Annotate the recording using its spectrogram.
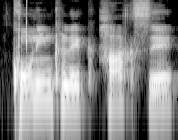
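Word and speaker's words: Koninklijke Haagsche: 코닝클렉 하악세 호프 앤 컨트리 클럽이라고 읽더라고요.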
